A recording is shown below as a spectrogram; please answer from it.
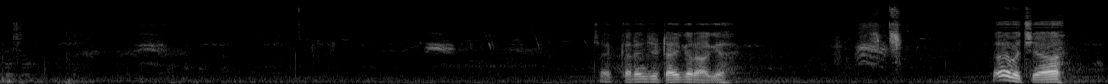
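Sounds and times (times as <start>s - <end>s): short bird calls: 0.5s - 2.3s, 4.1s - 5.6s, 8.2s - 9.5s.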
